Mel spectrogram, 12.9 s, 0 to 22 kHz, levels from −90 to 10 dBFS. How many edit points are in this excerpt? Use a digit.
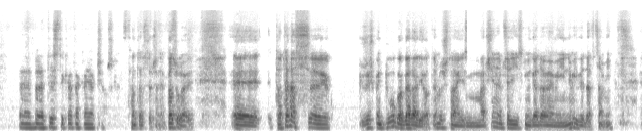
4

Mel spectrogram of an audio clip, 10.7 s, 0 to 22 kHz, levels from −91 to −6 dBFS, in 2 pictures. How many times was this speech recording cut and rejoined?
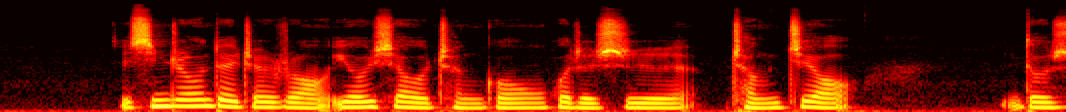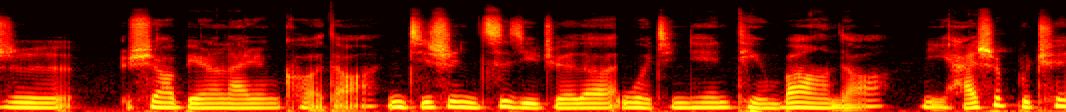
2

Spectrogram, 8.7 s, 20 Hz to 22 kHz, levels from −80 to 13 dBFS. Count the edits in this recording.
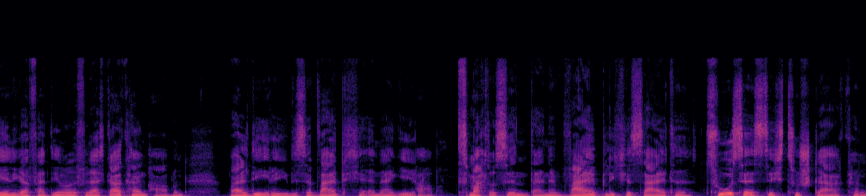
5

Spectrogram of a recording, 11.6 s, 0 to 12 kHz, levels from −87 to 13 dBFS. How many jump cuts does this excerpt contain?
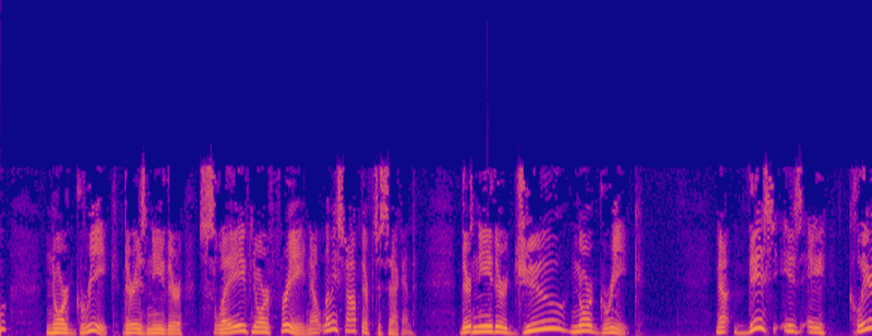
2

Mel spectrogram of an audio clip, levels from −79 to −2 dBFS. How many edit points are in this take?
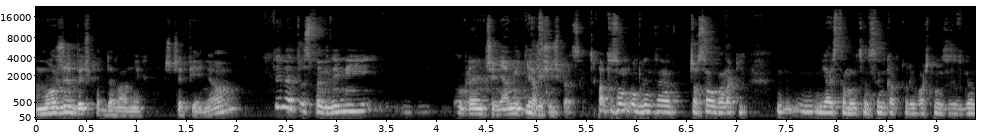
2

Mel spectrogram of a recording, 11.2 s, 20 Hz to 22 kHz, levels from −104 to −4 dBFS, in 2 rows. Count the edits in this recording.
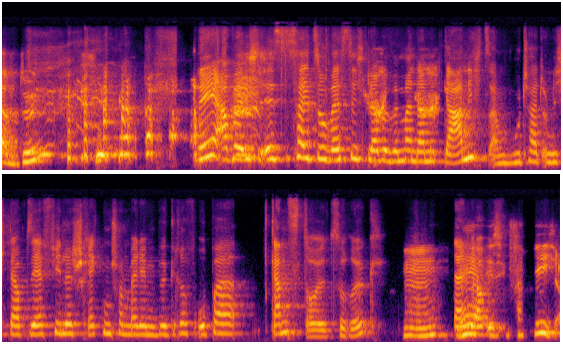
1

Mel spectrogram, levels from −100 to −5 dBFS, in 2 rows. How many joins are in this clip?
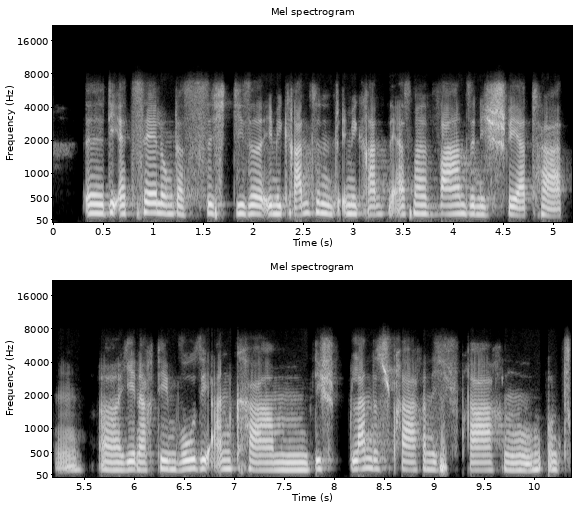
0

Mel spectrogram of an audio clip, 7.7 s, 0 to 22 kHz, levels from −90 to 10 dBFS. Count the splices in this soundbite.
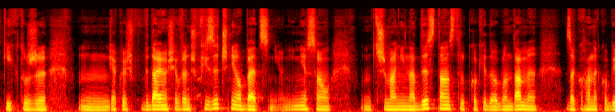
1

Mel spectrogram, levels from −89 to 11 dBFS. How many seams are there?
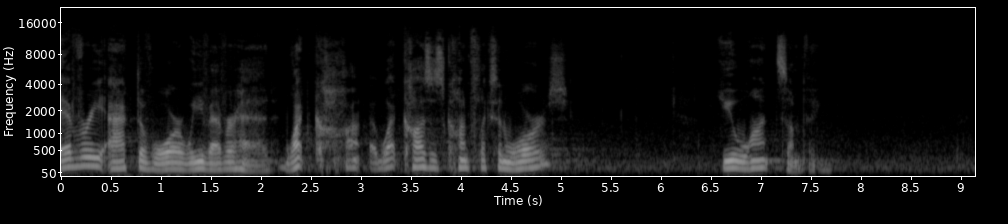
1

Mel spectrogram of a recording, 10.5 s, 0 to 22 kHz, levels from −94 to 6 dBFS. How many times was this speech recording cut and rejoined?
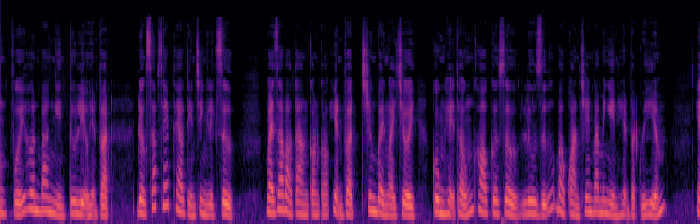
1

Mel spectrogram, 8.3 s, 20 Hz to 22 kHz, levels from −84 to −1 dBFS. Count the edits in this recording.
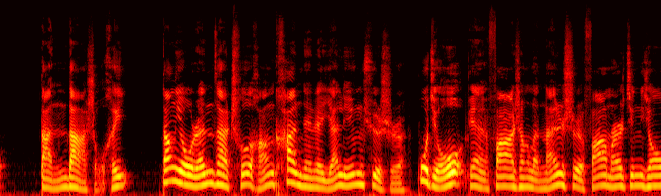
1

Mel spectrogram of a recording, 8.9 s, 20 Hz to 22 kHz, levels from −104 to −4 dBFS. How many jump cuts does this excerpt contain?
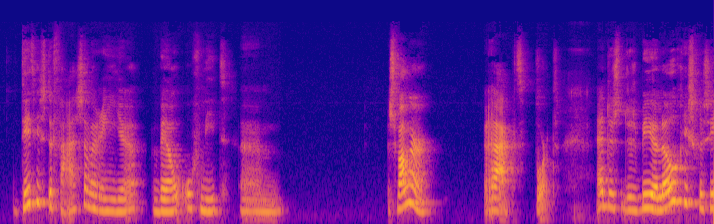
3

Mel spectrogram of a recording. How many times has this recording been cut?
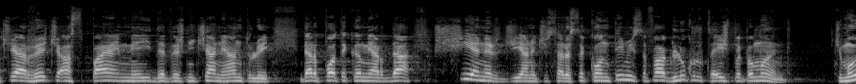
1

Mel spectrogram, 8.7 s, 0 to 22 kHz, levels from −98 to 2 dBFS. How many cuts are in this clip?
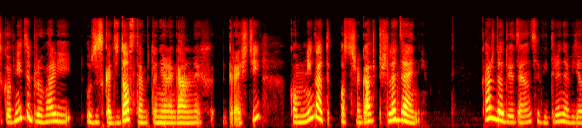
1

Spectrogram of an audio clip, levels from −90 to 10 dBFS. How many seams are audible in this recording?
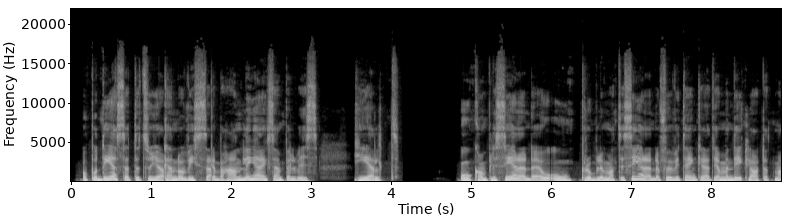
3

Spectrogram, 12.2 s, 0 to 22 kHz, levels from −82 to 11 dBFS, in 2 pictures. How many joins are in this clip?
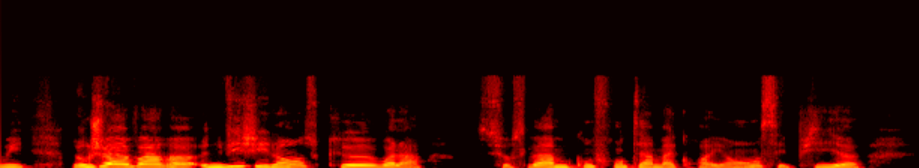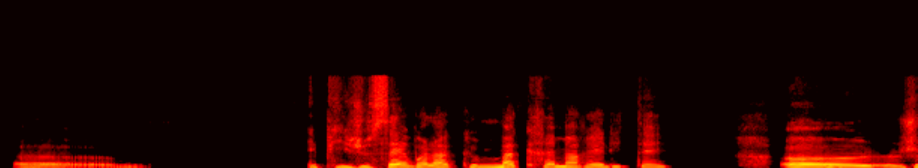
3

